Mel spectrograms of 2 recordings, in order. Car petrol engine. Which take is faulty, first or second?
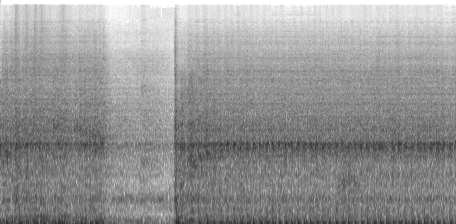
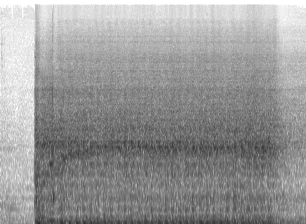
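second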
